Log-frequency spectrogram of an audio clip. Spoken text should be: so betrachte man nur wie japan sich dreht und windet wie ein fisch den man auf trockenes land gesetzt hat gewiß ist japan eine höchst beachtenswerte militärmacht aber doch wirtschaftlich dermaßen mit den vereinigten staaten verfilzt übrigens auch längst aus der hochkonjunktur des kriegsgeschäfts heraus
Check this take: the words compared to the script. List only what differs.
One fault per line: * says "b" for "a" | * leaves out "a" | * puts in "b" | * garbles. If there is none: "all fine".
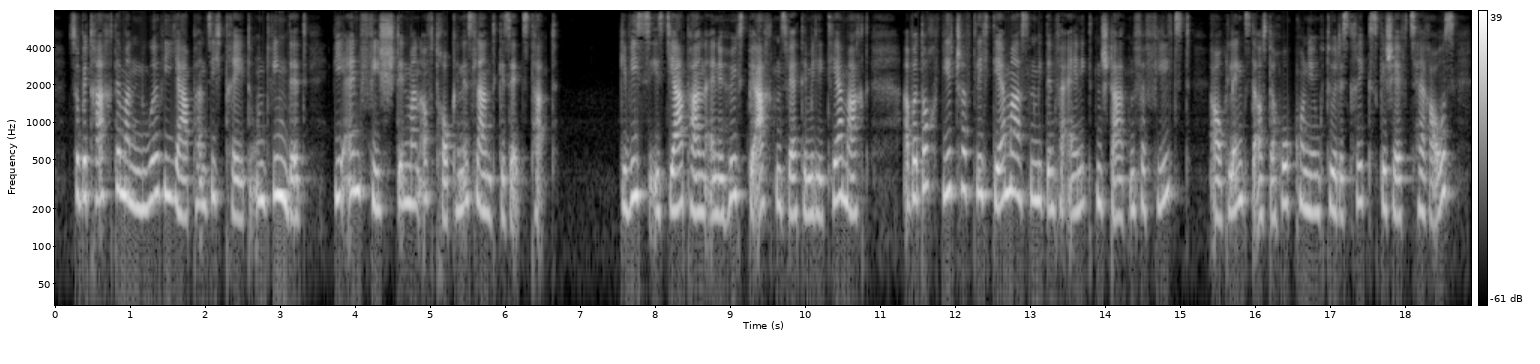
* leaves out "übrigens"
